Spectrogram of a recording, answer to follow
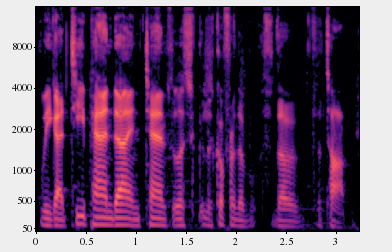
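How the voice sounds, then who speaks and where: A man's voice: on the low side, fairly even intonation, brisk, a bit bright. Stream host, man in his thirties, first language Spanish, casual and hesitant, faint music under the voice. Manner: thinks aloud, hesitant, many fillers and restarts. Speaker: livestream host. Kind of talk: casual live-stream commentary while playing. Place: small room at a desk. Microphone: close studio mic on a stand.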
